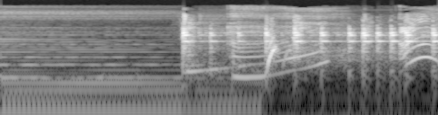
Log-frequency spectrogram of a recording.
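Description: Comedy film background score: a held low chord fades, then about a second in a comic cue starts with springy sliding 'boing' glides that swoop up and down over a steady high tone.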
